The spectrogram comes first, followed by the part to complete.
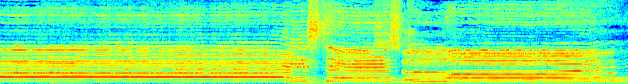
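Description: Two women singing together, holding one long note, breaking off briefly about three seconds in, then holding another long note.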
